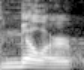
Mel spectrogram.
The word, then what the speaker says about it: Mueller: So one of my favorite books on Sabbath, the guy's name is Miller. It's spelled Mueller.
